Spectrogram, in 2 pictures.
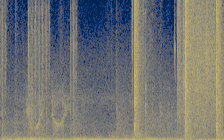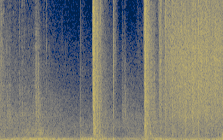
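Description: Sci-fi weapons firing in the space game Starfield, several sharp bursts spread irregularly over a low rumbling background, with a voice talking over parts of the action.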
